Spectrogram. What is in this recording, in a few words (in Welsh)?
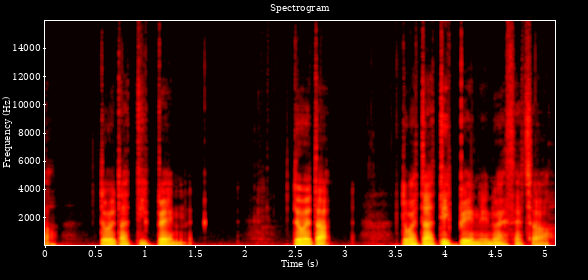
"diben", Welsh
